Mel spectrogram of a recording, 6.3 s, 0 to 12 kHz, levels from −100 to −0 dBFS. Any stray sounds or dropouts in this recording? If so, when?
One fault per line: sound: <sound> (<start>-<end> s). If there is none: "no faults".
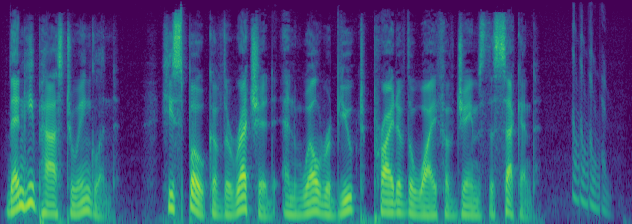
sound: chirp (5.7-6.1 s)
